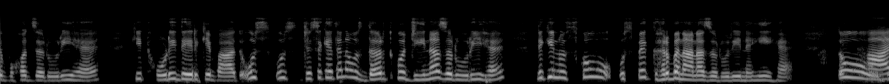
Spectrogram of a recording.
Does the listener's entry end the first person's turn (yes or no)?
yes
